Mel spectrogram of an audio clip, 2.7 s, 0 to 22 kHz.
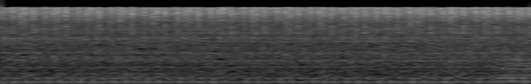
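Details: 2010 Ford F-150 King Ranch 5.4 V8 idling after the owner replaced a cracked, ticking exhaust manifold and tightened the Y-pipe: a steady, even idle with no ticking or puffing. The exhaust leak is fixed.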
